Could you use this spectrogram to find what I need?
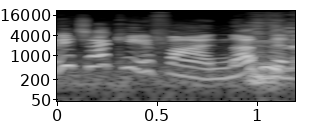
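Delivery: play-acted winded, breathless, panting, griping tone. Retelling a yoga class where the instructor says find your breath: imitating own panting.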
